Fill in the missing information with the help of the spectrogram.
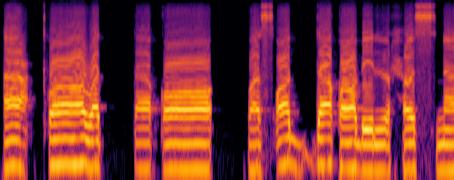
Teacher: صاد قاف دونوں کو موٹا کریں گے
